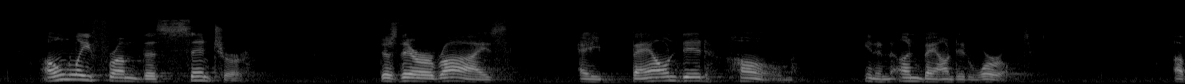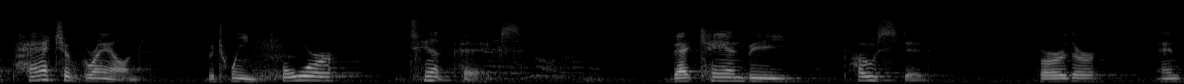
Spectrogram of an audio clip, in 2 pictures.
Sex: male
